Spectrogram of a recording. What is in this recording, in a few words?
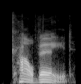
"couvade", American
